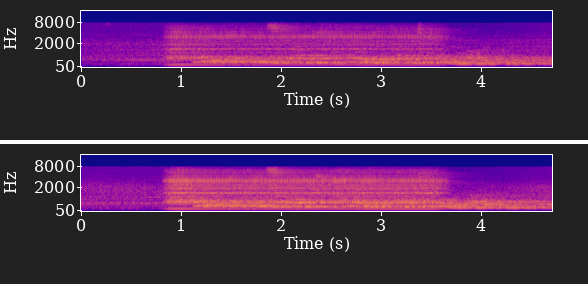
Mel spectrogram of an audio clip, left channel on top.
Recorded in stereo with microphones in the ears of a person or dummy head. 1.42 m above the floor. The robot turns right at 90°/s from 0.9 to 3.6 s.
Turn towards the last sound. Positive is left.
turn(degrees=35)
